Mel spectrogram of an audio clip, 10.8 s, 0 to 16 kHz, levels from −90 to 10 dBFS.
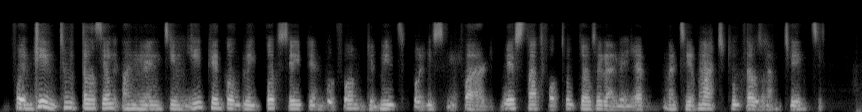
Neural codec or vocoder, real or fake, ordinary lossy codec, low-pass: codec, 16 kHz, 0.5 kbps, FreqCodec, smaller model; fake; none; 7.2 kHz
